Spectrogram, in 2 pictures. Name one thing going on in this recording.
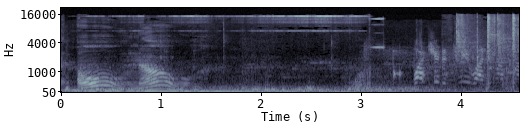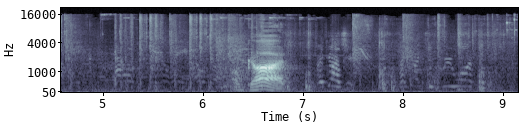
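A young man talks close to a microphone with animation.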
